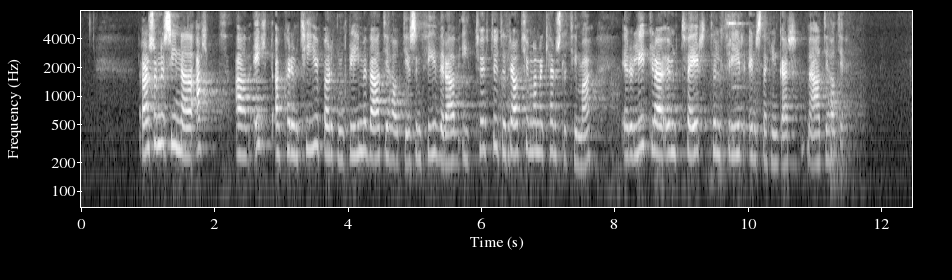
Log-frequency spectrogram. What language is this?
Icelandic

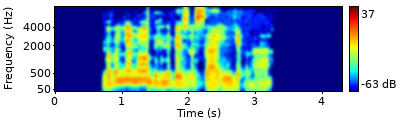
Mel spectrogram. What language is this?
Dagbani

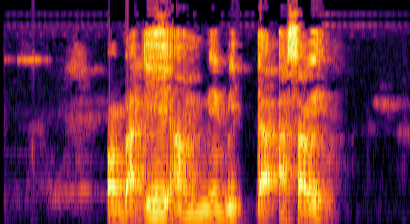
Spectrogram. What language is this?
Borgu Fulfulde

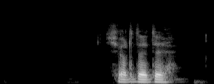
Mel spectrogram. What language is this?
Kalkoti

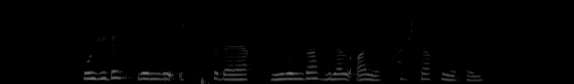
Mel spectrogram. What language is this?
Uyghur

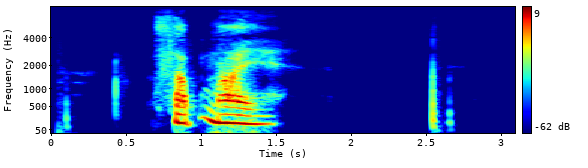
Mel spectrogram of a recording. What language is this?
Thai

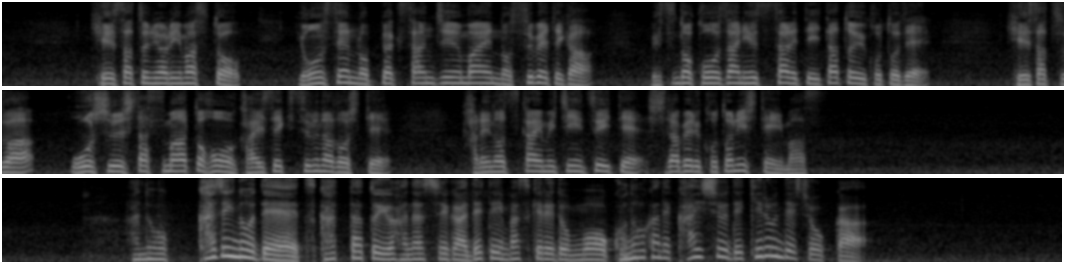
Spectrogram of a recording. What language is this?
Japanese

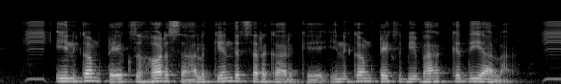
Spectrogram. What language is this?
Bhojpuri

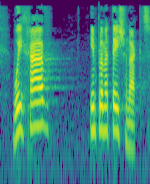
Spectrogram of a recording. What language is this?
English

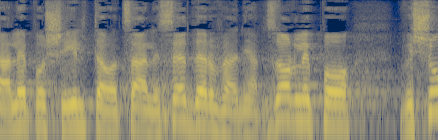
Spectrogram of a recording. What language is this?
Hebrew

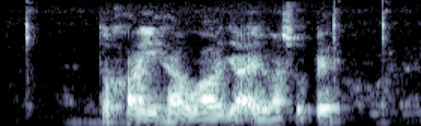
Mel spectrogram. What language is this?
Guarani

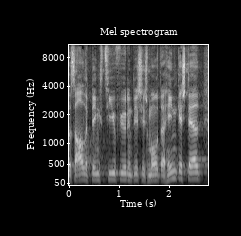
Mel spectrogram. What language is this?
Swiss German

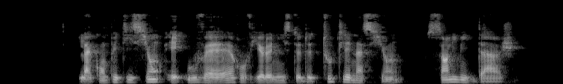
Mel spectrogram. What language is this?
French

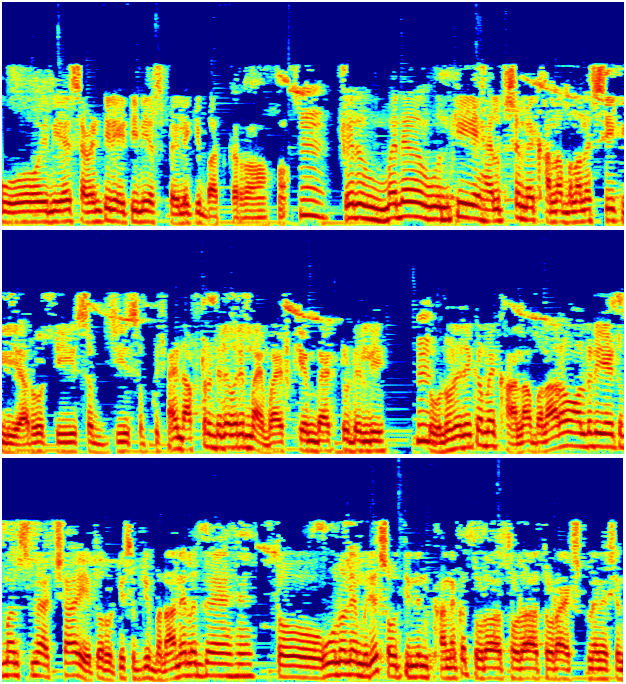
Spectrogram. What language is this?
Hindi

